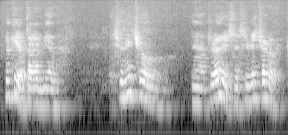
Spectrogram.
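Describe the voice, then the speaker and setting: A man talks at a fairly slow pace with lively intonation. The room echo is audible. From Argentina. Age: 80s+. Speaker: retired lawyer and judge. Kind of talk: interview. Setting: at home. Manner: halting.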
